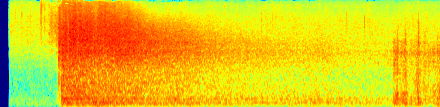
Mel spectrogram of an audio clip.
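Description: A thunderclap that cracks suddenly about half a second in and rolls on, slowly fading, with a second crack starting just before the end.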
